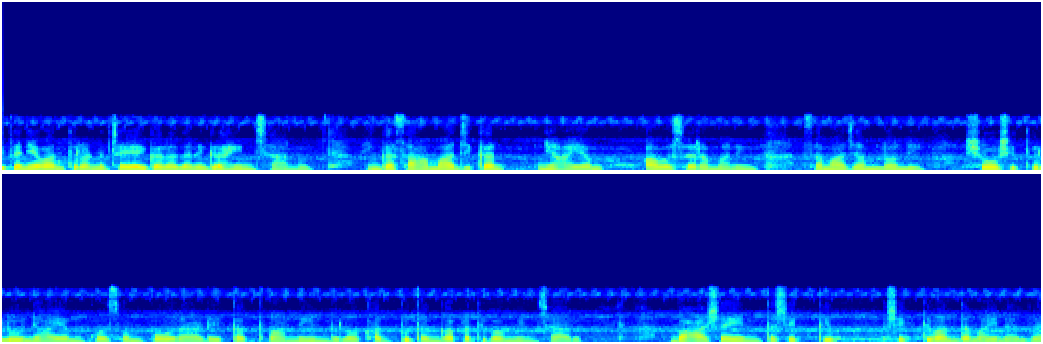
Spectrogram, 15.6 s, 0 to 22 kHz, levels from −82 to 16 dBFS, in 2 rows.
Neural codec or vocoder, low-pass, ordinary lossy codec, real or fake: none; 7.2 kHz; none; real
